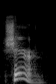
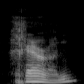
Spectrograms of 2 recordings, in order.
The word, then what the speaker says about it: Charon: So there's the original Greek one, which kind of sounds like you're clearing your throat. So it's like Charon. There's the English-sized version of it where you say Karen, right?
